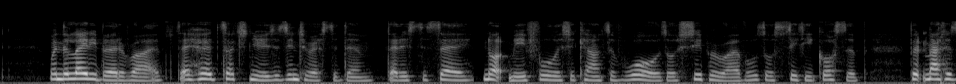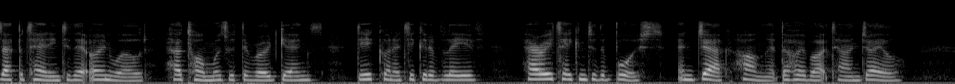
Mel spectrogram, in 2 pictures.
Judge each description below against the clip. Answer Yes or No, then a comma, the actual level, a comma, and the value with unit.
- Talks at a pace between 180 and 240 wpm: Yes, average, 190 wpm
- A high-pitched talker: Yes, high, 205 Hz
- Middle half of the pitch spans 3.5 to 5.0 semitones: No, average, 3.0 semitones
